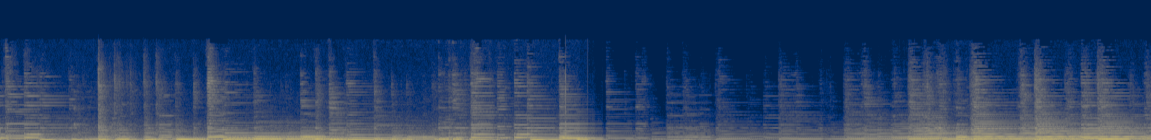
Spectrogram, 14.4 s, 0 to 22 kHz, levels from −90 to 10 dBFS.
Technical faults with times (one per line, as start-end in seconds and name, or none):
7.24-7.62 zipper noise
